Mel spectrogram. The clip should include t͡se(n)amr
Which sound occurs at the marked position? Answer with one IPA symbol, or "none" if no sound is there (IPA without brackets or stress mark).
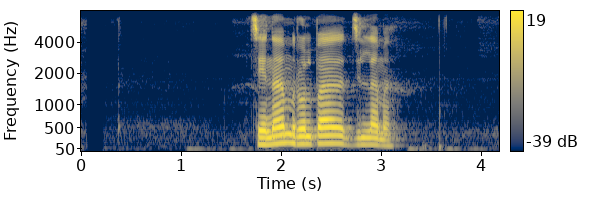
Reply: n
